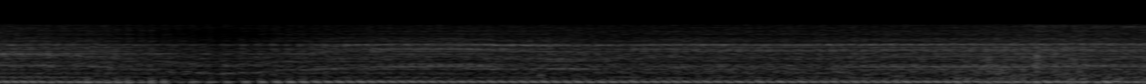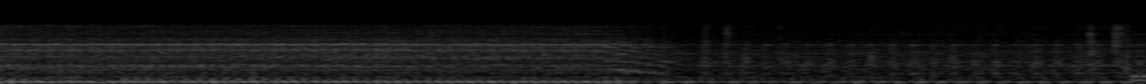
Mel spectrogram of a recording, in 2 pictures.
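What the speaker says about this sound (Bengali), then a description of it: "মনে হচ্ছে পিছনে একটা যেন বাইক আসছে। দেখি বাইকটা বেরিয়ে যাক।" A motorcycle comes up from behind and rides past, its engine a steady, loud mid-pitched drone that fills most of the clip before easing off near the end.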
